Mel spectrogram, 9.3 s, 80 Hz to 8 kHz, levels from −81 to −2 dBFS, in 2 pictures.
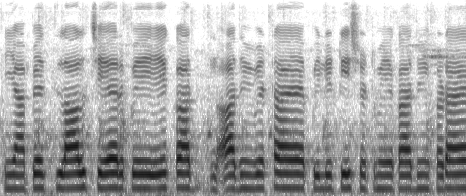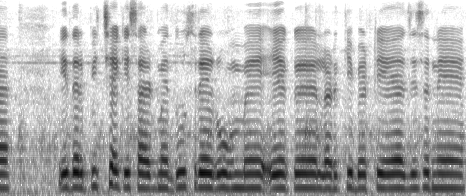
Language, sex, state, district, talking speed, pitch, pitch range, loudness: Hindi, female, Rajasthan, Bikaner, 200 wpm, 205 Hz, 200-210 Hz, -15 LUFS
